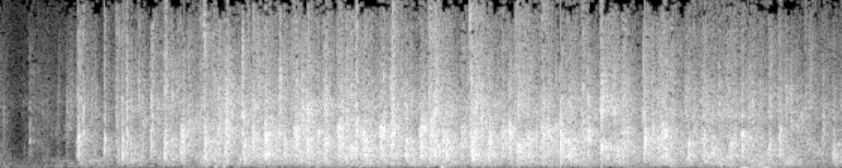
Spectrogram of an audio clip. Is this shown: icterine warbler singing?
no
